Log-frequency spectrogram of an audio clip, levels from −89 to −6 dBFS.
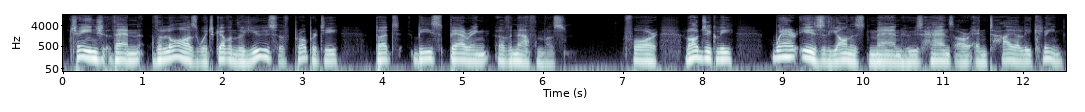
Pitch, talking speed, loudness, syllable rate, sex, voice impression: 120 Hz, 130 wpm, -18 LUFS, 4.6 syllables/s, male, very masculine, adult-like, slightly thick, cool, intellectual, slightly kind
